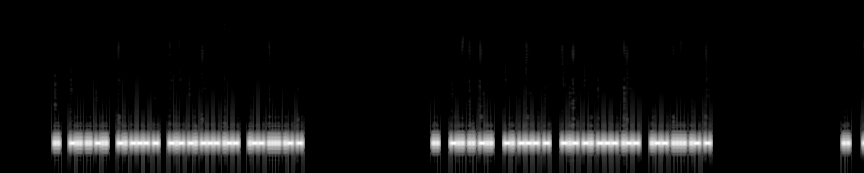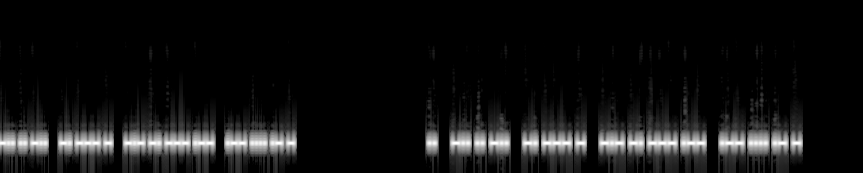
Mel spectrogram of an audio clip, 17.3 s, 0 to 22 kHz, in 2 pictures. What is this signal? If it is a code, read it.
Morse code, heard as a keyed tone, about 60 wpm, 700 Hz. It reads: I DID NOT KNOW WHAT I DID NOT KNOW WHAT I DID NOT KNOW WHAT I DID NOT KNOW WHAT
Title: Speed-Racing - Sets of 5 Words 50wpm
